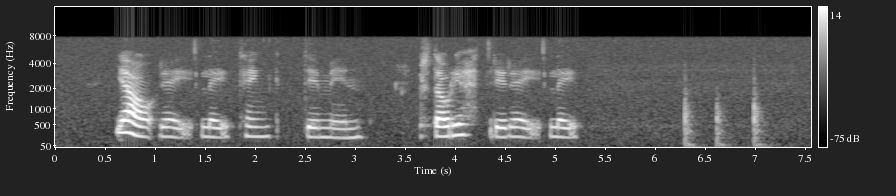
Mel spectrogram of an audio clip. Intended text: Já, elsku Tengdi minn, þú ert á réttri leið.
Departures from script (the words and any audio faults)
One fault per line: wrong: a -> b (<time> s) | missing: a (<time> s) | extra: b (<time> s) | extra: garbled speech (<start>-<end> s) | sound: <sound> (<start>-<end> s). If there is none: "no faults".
wrong: elsku -> leið (1.1 s)
missing: þú (3.0 s)
sound: thud (6.3-7.3 s)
